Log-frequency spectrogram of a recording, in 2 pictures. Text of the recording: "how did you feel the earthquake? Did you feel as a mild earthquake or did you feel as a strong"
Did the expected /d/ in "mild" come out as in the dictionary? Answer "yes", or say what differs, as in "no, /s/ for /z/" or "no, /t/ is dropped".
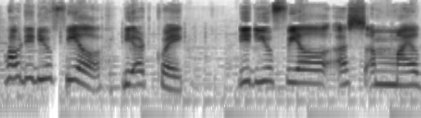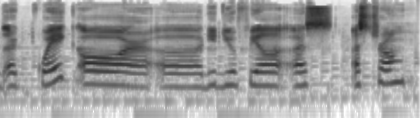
yes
